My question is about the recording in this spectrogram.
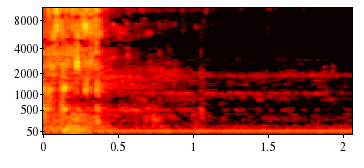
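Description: Kitchen tap running into a stainless steel sink, splashing over metal charms in a plastic colander. The water is shut off about half a second in, leaving faint room tone.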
